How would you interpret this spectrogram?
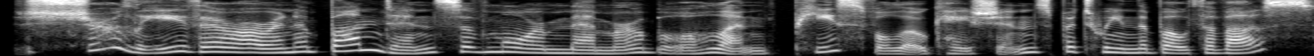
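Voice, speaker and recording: A woman's voice: high voice, no echo, studio quality. A woman voicing a spirited young princess in a video game, speaking earnestly and expressively in formal, old-fashioned courtly language. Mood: thoughtful, nostalgic. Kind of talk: video game character dialogue.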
